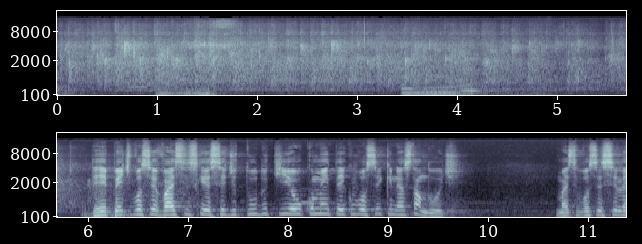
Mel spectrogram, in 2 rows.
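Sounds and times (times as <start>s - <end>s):
audience applause: 0.0s - 6.0s
speech: 6.0s - 9.8s, 10.7s - 11.3s.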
